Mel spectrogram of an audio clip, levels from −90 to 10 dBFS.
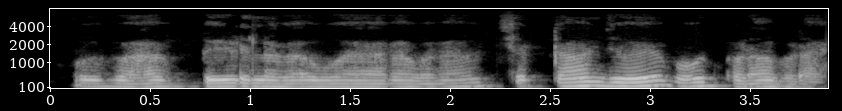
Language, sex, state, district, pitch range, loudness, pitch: Hindi, male, Jharkhand, Jamtara, 115-135 Hz, -21 LUFS, 120 Hz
